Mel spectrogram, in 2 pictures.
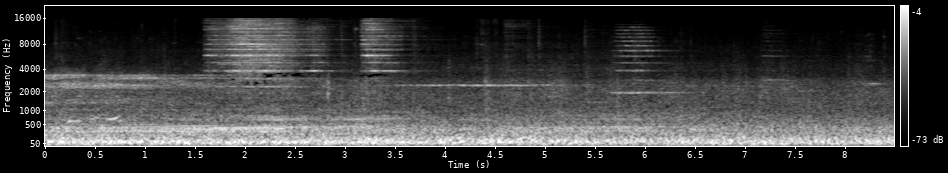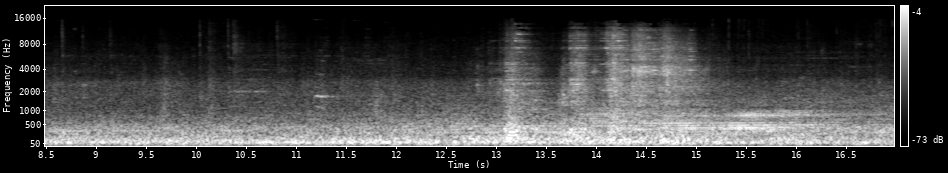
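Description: A freight train rumbles steadily past at a distance.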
